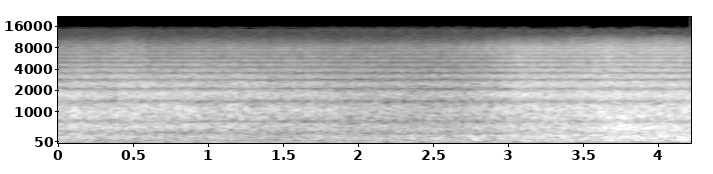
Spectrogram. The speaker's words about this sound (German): Sie hören der Meeresbrandung zu, das Rauschen der Meereswellen. Mal hart und mal friedlich schmettert das Wasser über den Sand oder gar an ein paar Felsen.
